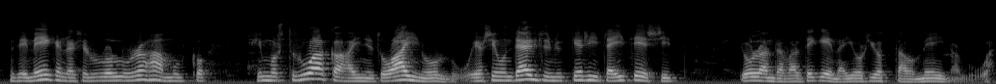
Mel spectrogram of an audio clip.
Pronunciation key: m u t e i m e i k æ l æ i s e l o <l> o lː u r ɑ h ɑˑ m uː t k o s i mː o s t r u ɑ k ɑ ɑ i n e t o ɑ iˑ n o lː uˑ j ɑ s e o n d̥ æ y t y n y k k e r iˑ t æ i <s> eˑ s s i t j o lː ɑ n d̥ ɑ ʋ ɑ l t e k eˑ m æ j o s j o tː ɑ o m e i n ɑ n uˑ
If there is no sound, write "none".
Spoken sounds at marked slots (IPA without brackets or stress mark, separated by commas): l, t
